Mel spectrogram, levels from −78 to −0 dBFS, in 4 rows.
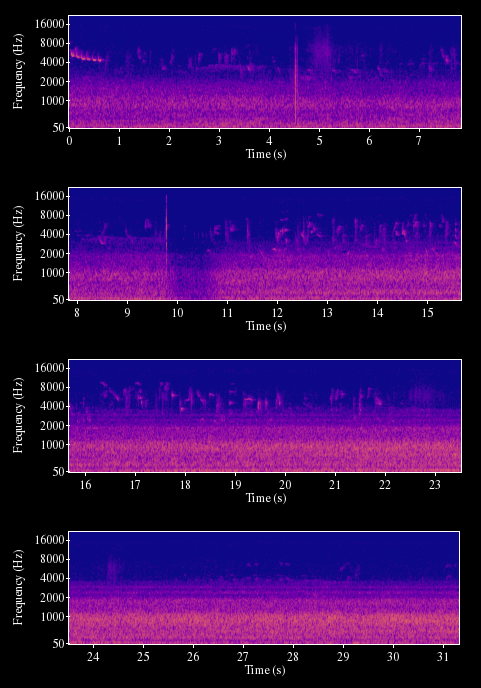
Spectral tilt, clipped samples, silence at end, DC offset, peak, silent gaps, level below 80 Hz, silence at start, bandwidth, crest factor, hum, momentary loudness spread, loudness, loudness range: -4 dB/octave; under 0.1%; 0 s; under 0.1%; 0 dBFS; none; -48 dBFS; 0 s; 16 kHz; 36 dB; none; 9 LU; -36 LUFS; 7 LU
